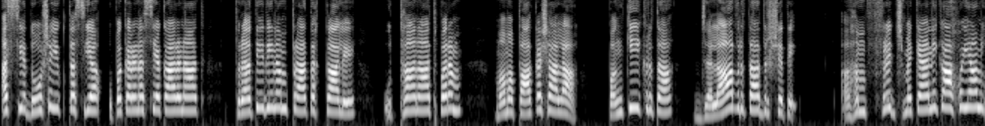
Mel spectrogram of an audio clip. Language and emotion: Sanskrit, angry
